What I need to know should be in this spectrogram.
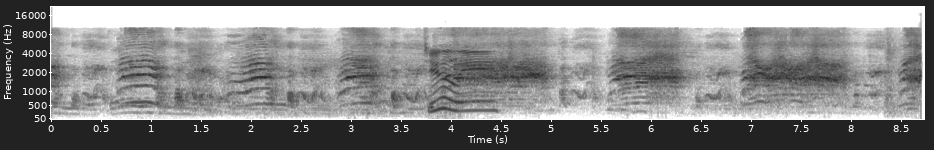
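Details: Loud, high-pitched wailing and screaming in repeated bursts with sobbing breaths from a young girl who wanted to go play outside; crying tantrum.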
